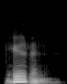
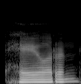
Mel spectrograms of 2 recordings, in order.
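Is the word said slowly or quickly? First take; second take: quickly; slowly. First: The word is said quickly in one go. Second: The word is said slowly and drawn out. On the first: "Tapi harusnya sih cepat ya" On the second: "Kalau baru belajar mau pelan-pelan bacanya"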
